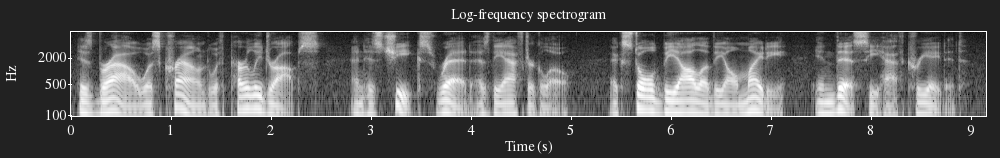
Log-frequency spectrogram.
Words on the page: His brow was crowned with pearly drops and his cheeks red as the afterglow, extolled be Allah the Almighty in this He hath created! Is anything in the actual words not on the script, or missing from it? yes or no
no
